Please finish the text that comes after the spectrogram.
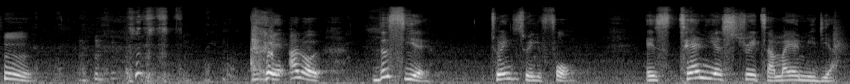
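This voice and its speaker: A Ghanaian woman speaks with feeling as she looks back and thanks the people around her. Her tone is mellow and emphatic, and there is a faint hiss behind her voice. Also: medium pitch, animated, slow pace. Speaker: TV show host giving an anniversary speech. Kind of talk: emotional speech mixing English and Twi.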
